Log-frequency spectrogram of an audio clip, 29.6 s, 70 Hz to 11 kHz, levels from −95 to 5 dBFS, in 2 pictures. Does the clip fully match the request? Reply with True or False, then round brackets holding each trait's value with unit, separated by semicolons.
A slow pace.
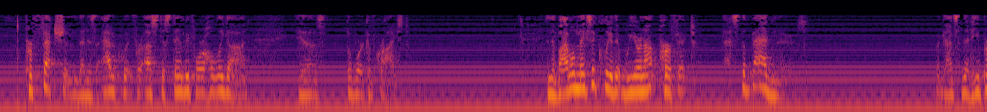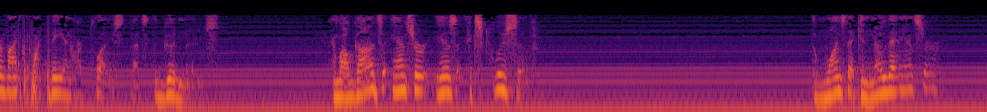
True (125 wpm)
